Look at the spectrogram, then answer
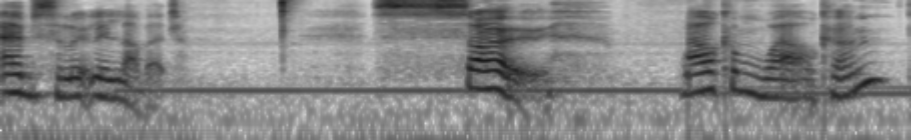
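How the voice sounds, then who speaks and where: A woman with a fairly high pitch and ordinary pitch variation speaks at a very slow pace, leaving long, frequent pauses. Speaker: meditation guide. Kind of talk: casual live-stream greeting. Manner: warm, upbeat.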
